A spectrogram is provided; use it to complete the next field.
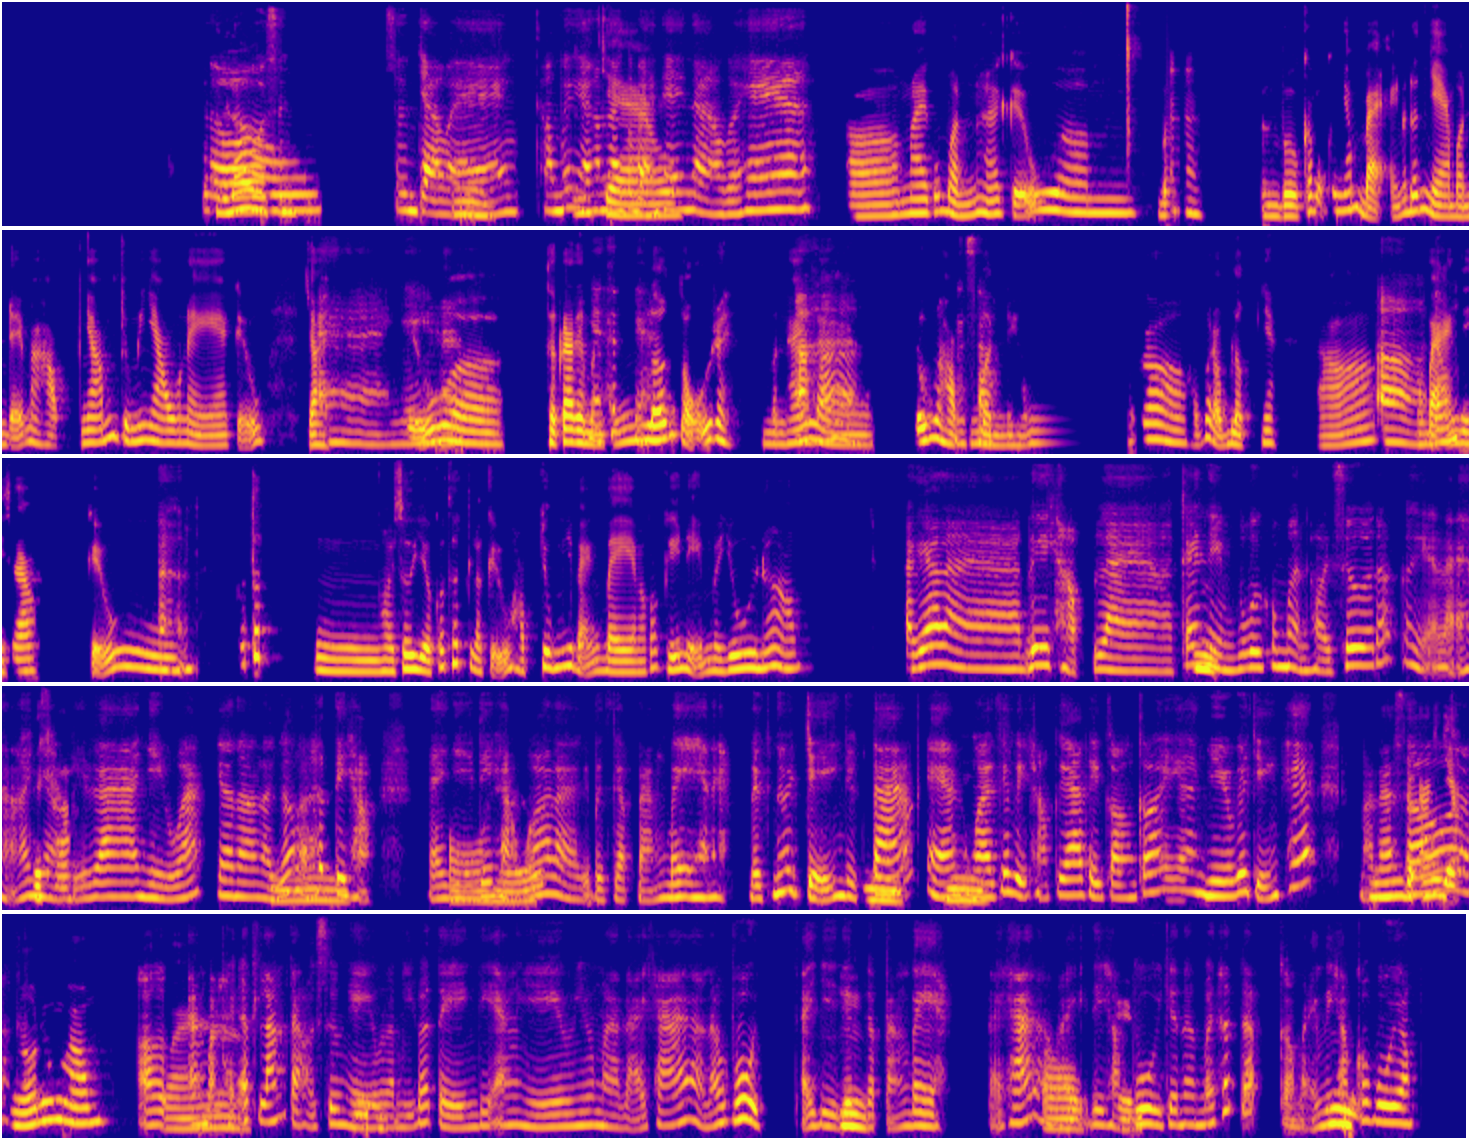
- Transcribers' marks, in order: tapping; tsk; distorted speech; "một" said as "ờn"; other background noise
- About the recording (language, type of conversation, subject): Vietnamese, unstructured, Bạn có kỷ niệm vui nào khi học cùng bạn bè không?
